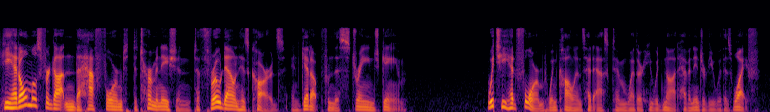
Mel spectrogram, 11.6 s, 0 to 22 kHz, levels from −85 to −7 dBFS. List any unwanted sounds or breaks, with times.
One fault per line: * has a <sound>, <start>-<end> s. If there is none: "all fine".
all fine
